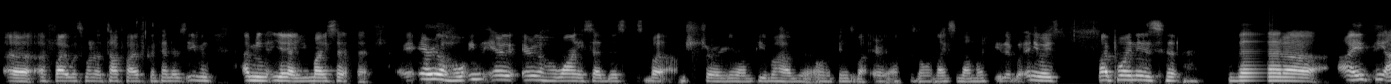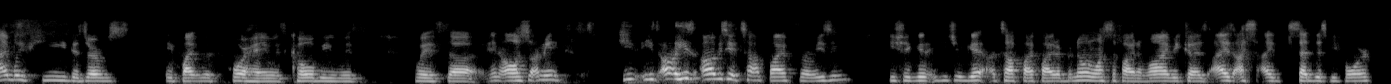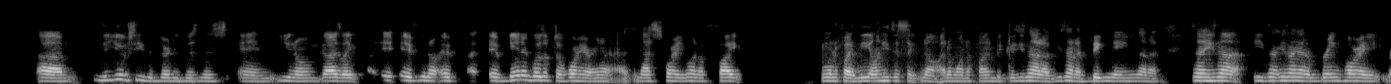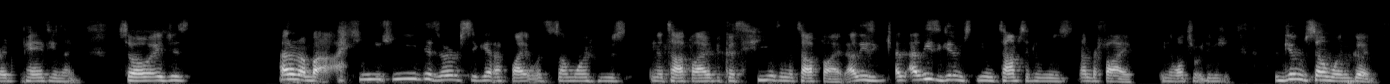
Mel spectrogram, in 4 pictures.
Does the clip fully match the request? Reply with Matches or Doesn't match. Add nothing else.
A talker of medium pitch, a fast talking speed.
Matches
